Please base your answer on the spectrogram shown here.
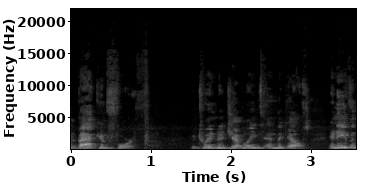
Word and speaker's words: Ghibellines: The Ghibellines, I'm going to pronounce the GH as a J, and the Guelphs, okay? And what happened was, just before Dante was born, the Ghibellines defeat the Guelphs, they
